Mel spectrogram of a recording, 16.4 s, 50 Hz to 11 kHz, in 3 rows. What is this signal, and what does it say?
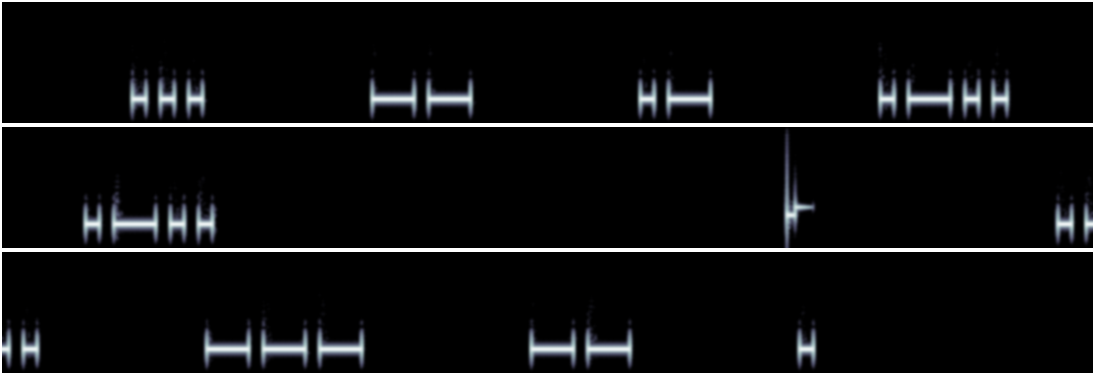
Morse code, heard as a keyed tone, about 17 wpm, spaced as for 8 wpm, 700 Hz. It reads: SMALL SOME
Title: 4x Character Spacing - Top 200 Words - 17wpm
